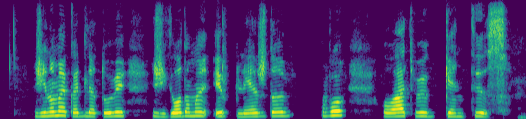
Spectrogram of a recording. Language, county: Lithuanian, Panevėžys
